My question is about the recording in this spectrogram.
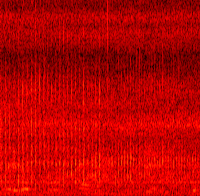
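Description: A steady, continuous mechanical hum, with faint voices in the background.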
